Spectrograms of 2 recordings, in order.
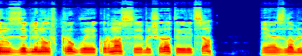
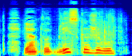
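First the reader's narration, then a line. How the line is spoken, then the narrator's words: Pleading whisper. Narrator (Russian): за плечом Клима звучал упрашивающий шепот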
